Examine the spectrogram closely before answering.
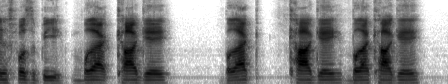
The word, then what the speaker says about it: Kage: I know it's not Black Age. When I thought about it the first time, it was supposed to be Black Kag.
